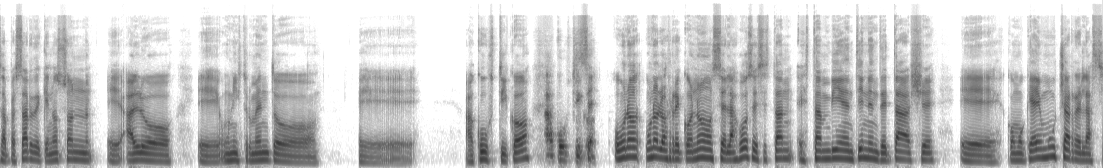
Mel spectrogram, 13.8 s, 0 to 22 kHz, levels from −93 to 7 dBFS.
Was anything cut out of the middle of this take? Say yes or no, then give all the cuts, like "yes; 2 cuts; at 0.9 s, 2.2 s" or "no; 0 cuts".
no; 0 cuts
